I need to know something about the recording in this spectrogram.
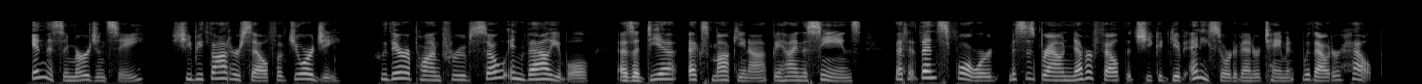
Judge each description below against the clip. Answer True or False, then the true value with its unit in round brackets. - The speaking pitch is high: True (200 Hz)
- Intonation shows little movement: False (5.6 semitones)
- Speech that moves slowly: False (160 wpm)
